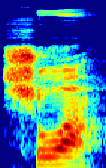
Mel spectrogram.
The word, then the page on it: choix: son wa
